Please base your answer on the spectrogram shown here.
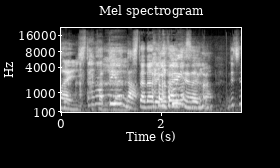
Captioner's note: laughs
